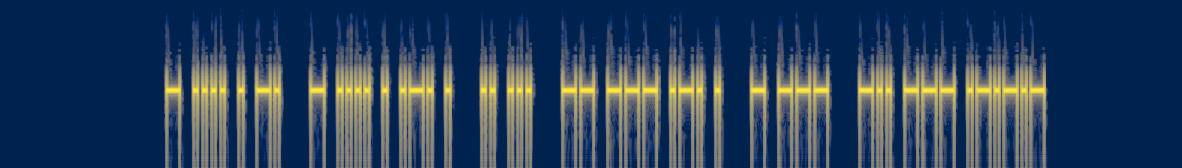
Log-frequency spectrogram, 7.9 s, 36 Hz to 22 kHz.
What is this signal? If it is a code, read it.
Morse code, heard as a keyed tone, about 40 wpm, 700 Hz. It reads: THEN THERE IS MORE TO DO.
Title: Sentences from Top 100 Words 40wpm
